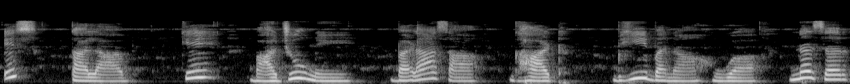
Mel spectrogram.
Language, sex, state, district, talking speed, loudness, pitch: Hindi, female, Madhya Pradesh, Katni, 85 wpm, -16 LUFS, 180 Hz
